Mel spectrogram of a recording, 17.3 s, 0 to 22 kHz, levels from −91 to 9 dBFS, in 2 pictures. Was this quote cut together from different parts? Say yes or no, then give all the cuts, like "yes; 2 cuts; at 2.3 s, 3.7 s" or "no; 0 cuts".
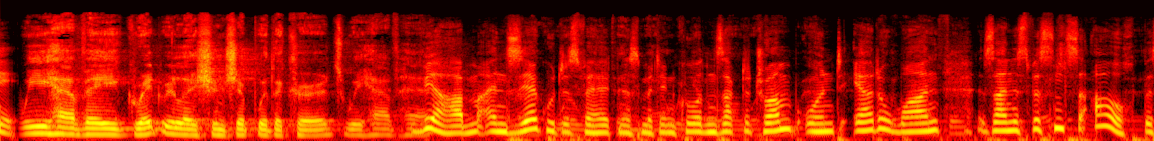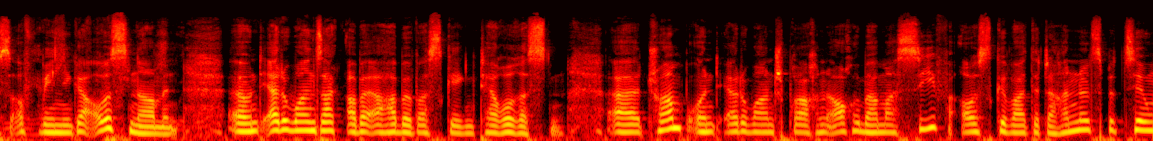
yes; 1 cut; at 11.2 s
